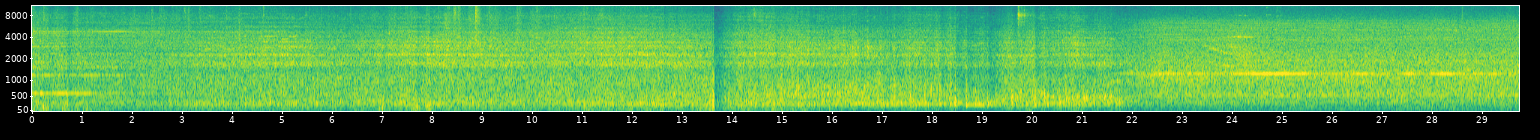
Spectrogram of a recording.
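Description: Passenger coaches of a night train rolling past along a station platform, a steady rumble of wheels on rail. A held horn note ends about a second in. Near the end a steady thin whine sounds over a lighter rumble as an electric locomotive brings another train in.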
